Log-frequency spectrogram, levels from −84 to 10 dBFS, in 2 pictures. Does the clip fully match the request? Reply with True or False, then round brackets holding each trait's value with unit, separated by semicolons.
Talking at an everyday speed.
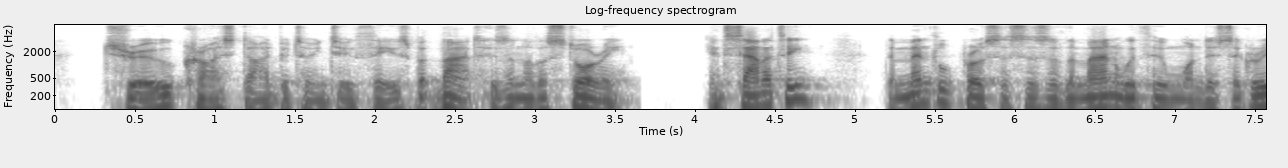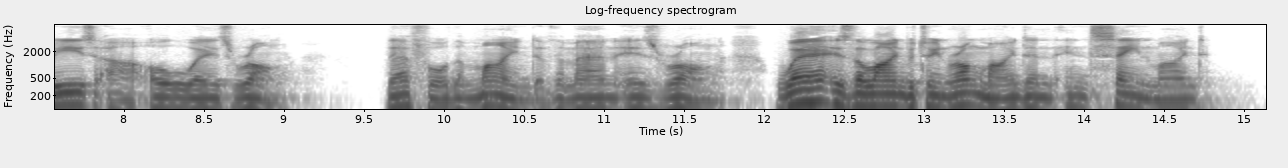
True (170 wpm)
